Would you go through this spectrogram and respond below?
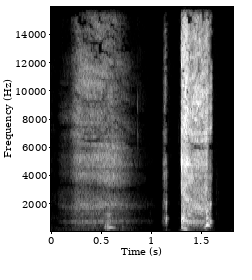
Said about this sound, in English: You okay? Sorry. That's okay. Just had a bit of a cough. That's okay. It isn't coronavirus.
